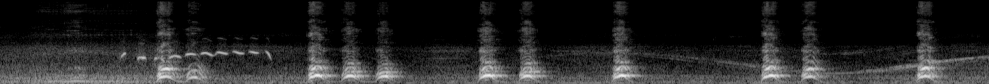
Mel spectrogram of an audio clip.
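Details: A Kangal guards its area and lets no one approach, giving loud, deep barks in short bursts, some in quick pairs, about ten over ten seconds, with a faint rising whistled tone early on.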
